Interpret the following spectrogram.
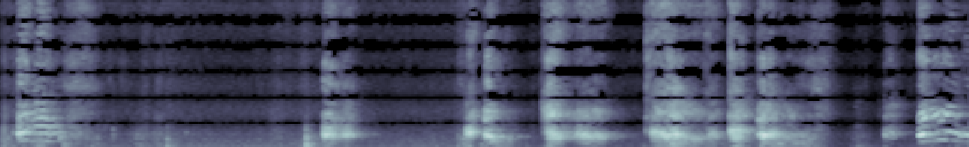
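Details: Chihuahua giving sharp, high-pitched yapping barks in short bursts, some doubled, with brief quiet gaps and a rougher snarling edge between volleys.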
